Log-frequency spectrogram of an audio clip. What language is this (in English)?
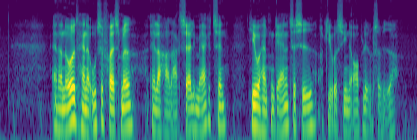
Danish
